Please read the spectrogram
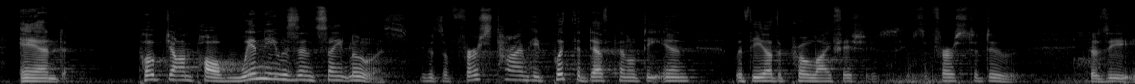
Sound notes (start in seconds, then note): none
